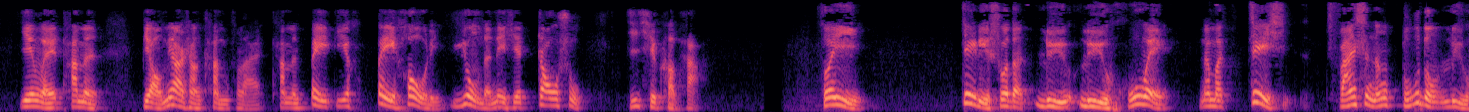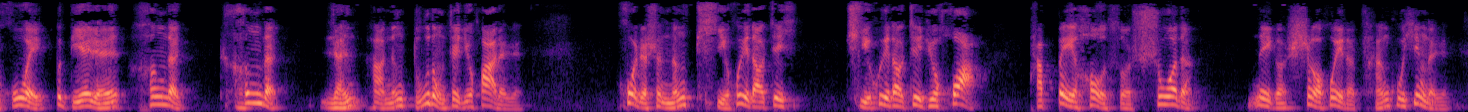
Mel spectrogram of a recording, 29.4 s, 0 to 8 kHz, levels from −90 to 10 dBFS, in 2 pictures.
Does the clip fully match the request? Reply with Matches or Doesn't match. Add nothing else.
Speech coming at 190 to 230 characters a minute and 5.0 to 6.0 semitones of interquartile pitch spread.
Doesn't match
